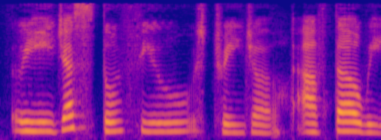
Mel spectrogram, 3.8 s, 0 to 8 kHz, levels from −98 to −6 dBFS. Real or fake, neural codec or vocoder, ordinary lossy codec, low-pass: fake; codec, 16 kHz, 1.1 kbps, Voila-Tokenizer; none; none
